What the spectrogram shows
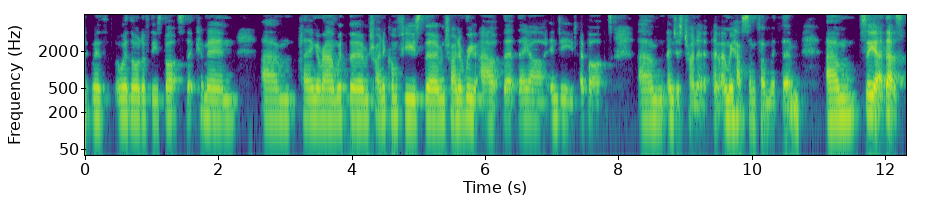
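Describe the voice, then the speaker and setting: A woman's voice: deep voice, darkish tone. A woman, a marketing executive guest, speaking in lighthearted casual podcast chat and laughing between sentences.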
